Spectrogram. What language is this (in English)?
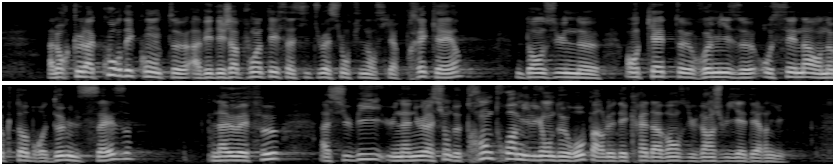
French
